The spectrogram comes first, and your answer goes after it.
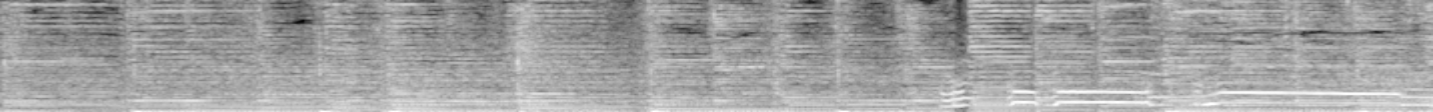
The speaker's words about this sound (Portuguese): É o galo cantando, o dia clareando, moçada.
